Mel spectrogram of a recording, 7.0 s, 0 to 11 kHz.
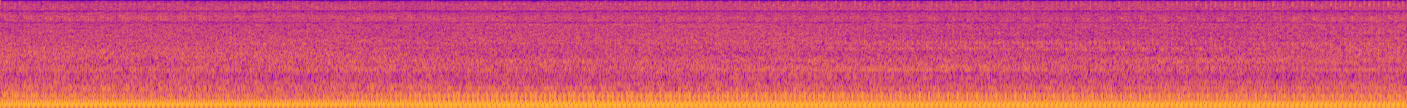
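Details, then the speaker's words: Turbocharged 1.8T four-cylinder petrol on first start idles smoothly and evenly, no misfire, with slight oil smoke burning off; the earlier roughness was likely timing, not a misfire. "Idling perfect. There's a little bit of smoke burning off from some oil there, but listen to that."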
